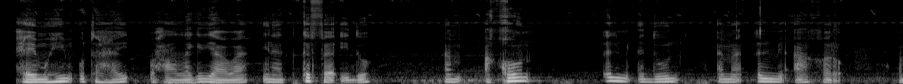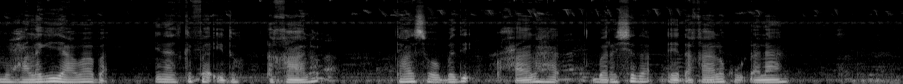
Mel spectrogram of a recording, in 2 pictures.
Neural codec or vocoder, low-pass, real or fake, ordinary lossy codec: none; none; real; none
